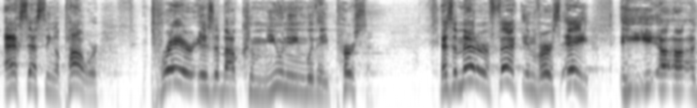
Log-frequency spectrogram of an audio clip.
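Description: A male pastor preaching with energy, his voice high and bright as he presses each point and repeats key words. His sermon rings out with a long reverb in a large hall. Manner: energetic, repeats words, rising to emphatic peaks.

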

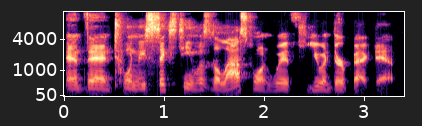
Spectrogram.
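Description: A man's voice: on the low side, moderate pace, pushed and bright, no room sound, low-quality recording. A man hosting a casual interview, informal and encouraging as he talks. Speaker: show host, interviewer.

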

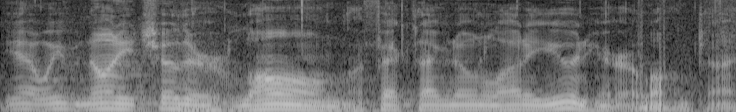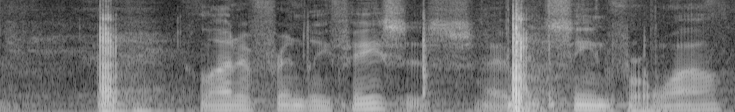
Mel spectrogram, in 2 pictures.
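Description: A man's voice: medium pitch, gravelly, very noisy. A man preaching as a guest in a church, talking in a big voice with many fillers and restarts. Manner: loose, halting delivery with many fillers and restarts. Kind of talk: sermon. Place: church hall. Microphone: microphone on a sound system. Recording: church hall with long reverb.

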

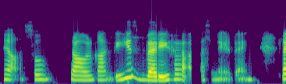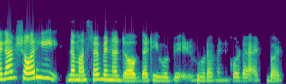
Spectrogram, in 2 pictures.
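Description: A woman's voice: mid-range voice, normal speed, creaky, dry recording. A young woman chatting casually, filling her talk with "like" and "you know" as she leads the questions. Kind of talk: casual chat. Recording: dull lo-fi sound.

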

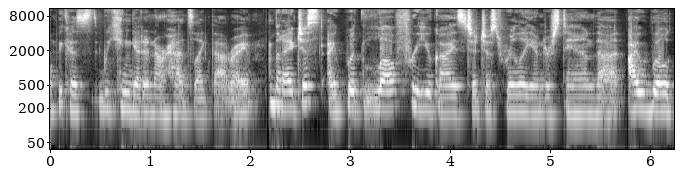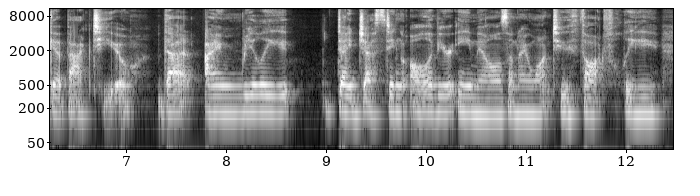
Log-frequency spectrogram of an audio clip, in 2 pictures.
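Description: A woman's voice: lowish voice, steady tone, moderate pace, gravelly, a little mellow. A woman hosting her own podcast with a head cold, so her voice is nasal and congested. She talks in an earnest, rambling way, full of fillers. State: has a cold. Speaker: podcast host. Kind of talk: casual solo podcast talk.

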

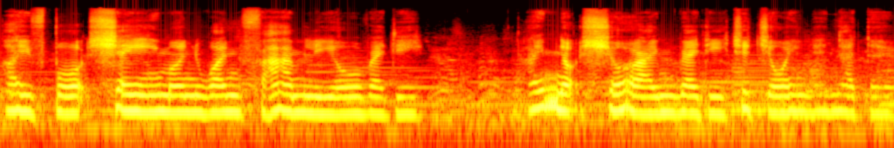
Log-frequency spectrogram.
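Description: A woman playing a small, young, hopeful mollusc in an audio drama, earnest, tentative and soft-hearted. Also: medium pitch, little pitch movement, a little slow, natural voice. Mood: downcast, unsure. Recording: music behind the voice.

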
